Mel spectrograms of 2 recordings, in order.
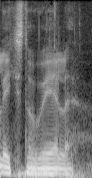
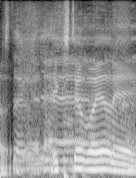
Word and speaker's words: Ixtahuele: It's all Ixtahuele.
